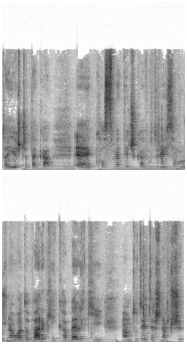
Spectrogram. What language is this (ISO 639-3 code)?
pol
